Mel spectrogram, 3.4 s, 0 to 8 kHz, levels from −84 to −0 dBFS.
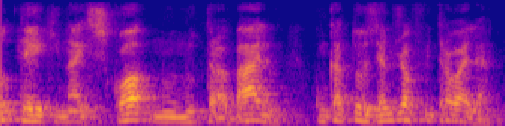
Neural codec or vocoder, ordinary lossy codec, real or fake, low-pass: vocoder, 44.1 kHz, 128 mel bands, Pupu-Vocoder; AAC, 48 kbps; fake; 7.2 kHz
